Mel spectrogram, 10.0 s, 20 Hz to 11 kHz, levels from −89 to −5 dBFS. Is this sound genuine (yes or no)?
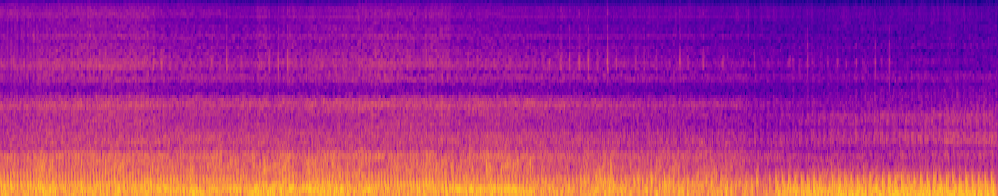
yes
